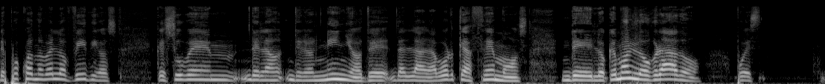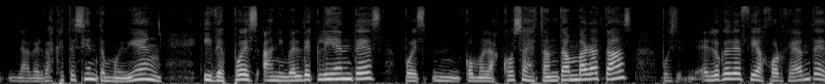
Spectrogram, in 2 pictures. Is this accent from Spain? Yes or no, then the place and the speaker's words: yes; Seville, Andalusia, Spain; yo soy sevillana, mi madre pues pertenecía a Acción Católica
